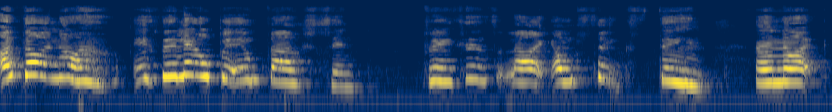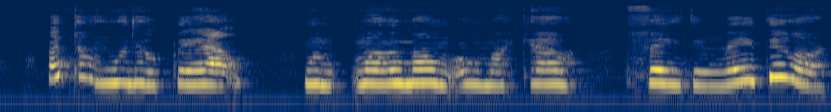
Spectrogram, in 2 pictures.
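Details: Female with cerebral palsy talking while feeding herself with a Neater Eater feeding aid; dysarthric speech (cerebral palsy), no speech disorder formally named.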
